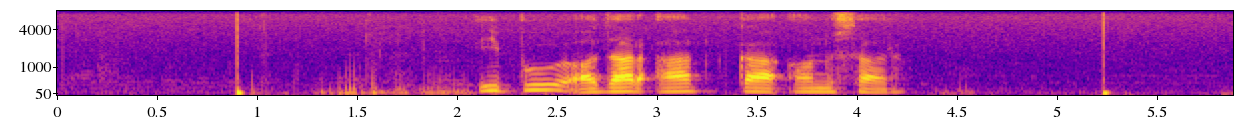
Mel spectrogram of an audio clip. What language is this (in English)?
Nepali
